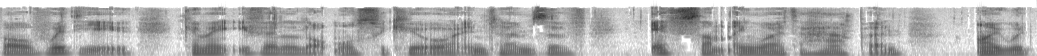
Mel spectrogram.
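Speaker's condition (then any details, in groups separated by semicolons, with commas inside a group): No condition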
